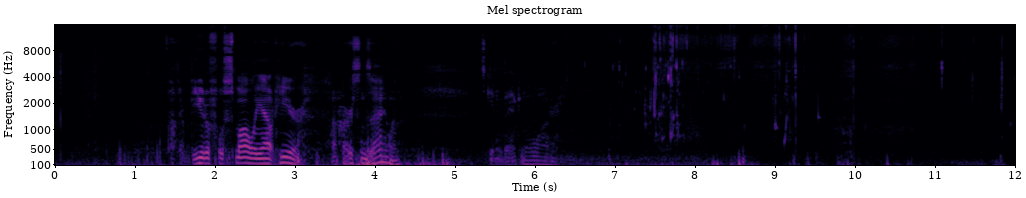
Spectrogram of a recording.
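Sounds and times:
water splashing and trickling: 5.6s - 12.0s.

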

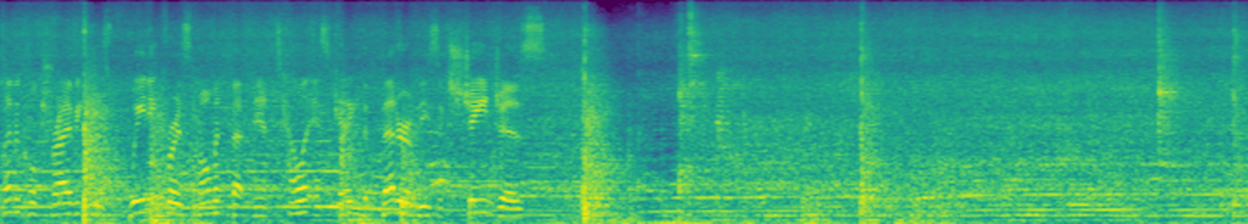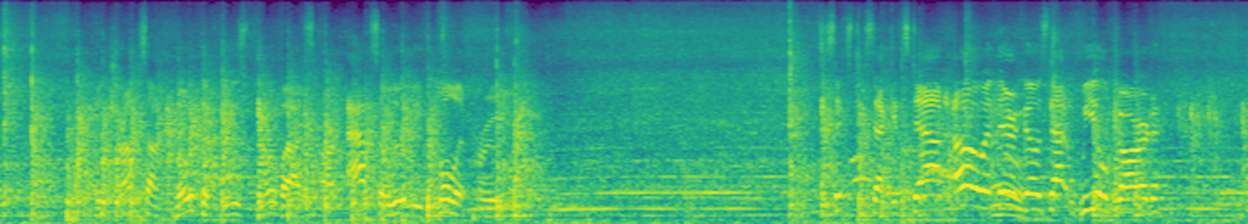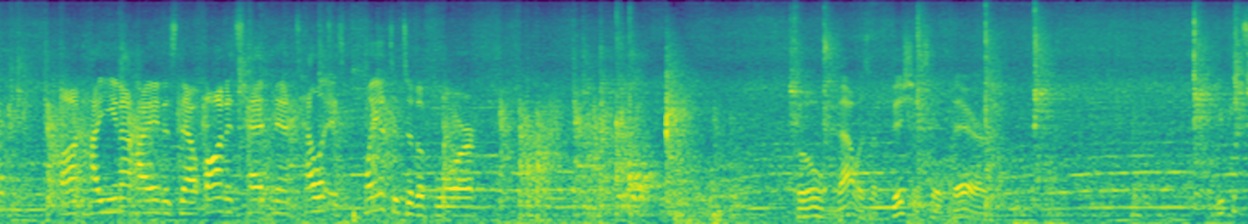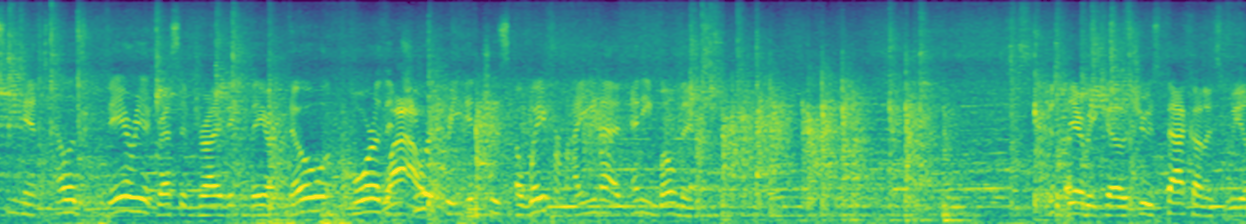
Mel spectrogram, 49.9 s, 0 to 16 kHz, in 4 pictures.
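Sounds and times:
spinning drums whining: 0.0s - 49.9s.

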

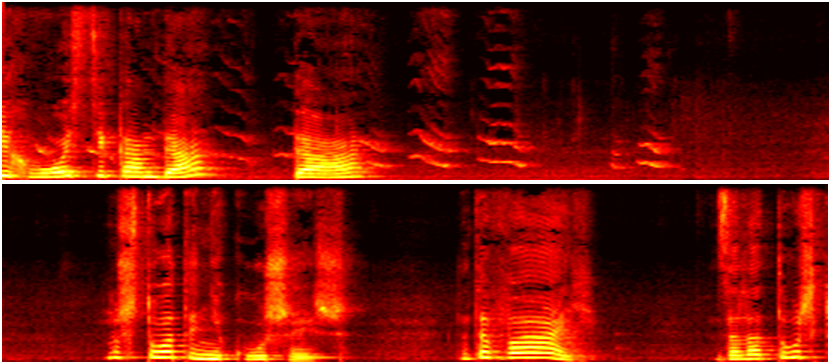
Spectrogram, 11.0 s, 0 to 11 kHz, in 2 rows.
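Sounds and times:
dog whimpering: 0.0s - 4.6s.

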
